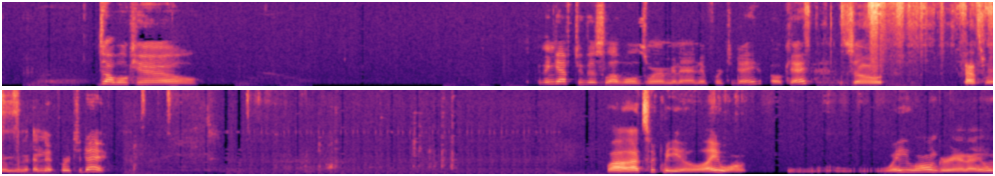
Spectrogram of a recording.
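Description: A boy talks with animation close to a microphone.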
